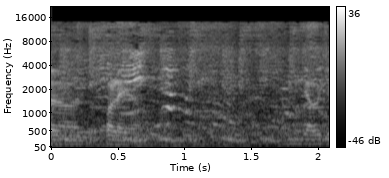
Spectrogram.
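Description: Several people talking in a crowded clothing store, with overlapping voices, some of them high-pitched.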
